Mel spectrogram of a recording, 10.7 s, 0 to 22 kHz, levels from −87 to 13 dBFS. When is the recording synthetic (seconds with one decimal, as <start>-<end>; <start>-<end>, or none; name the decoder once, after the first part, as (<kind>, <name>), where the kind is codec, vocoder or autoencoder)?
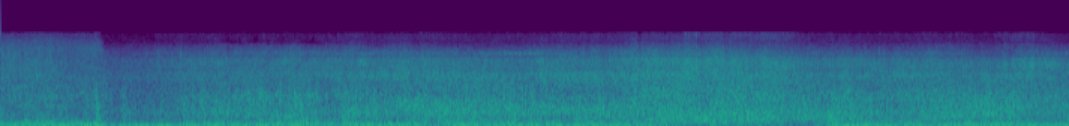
2.2-3.4 (codec, HILCodec)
